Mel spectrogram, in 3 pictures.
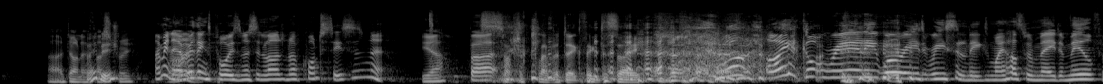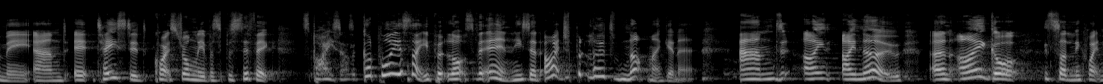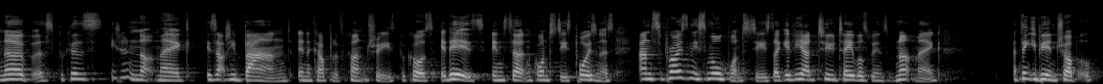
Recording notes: Live from the Bloomsbury Theatre, London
